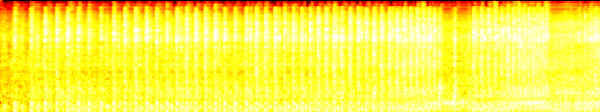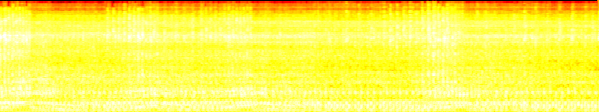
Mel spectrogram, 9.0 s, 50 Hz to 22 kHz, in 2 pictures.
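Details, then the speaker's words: 1965 Honda CB160 161cc air-cooled parallel-twin four-stroke, being revived: uneven, lumpy idle that hunts and surges, stalls with a little throttle, feels like it runs on one cylinder. Owner suspects it is running rich or fuel-starved; one cylinder later shows weak compression. "See, just doesn't want to idle quite right yet."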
